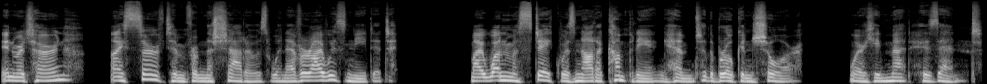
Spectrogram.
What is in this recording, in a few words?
Female Blood Elf; Valeera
